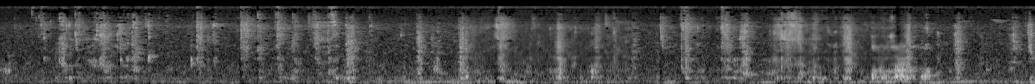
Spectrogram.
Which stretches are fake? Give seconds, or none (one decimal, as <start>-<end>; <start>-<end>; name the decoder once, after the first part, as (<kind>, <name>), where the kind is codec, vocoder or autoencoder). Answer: 4.7-6.3 (vocoder, Vocos); 7.7-9.1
